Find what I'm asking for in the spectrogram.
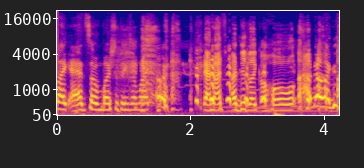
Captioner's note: laughing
